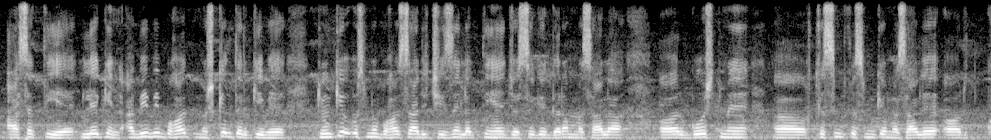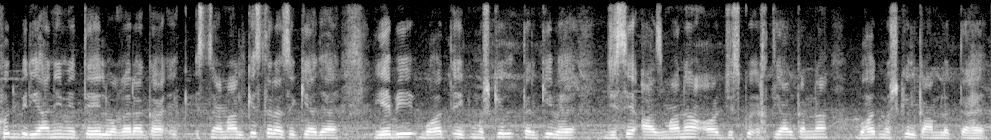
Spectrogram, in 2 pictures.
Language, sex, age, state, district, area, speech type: Urdu, male, 18-30, Uttar Pradesh, Saharanpur, urban, spontaneous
